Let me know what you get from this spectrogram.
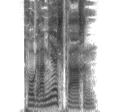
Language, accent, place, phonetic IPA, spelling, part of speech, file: German, Germany, Berlin, [pʁoɡʁaˈmiːɐ̯ʃpʁaːxən], Programmiersprachen, noun, De-Programmiersprachen.ogg
- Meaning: plural of Programmiersprache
